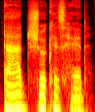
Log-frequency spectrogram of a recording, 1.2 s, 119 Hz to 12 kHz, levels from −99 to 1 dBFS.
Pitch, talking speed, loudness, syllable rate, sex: 110 Hz, 200 wpm, -17 LUFS, 3.7 syllables/s, male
